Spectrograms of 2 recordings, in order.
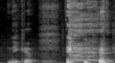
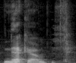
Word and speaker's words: NECA: I mean na uses na that's how my screen reader pronounces it forgive me please NECA NECA uses very hard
